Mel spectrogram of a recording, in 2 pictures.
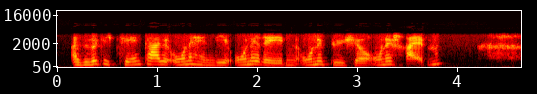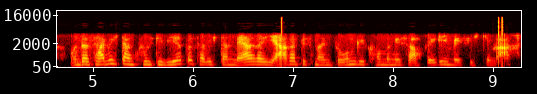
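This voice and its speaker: A woman speaks in an ordinary speaking voice, medium-pitched, with ordinary pitch variation. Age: 30s. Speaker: author and digital detox expert. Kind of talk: interview.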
